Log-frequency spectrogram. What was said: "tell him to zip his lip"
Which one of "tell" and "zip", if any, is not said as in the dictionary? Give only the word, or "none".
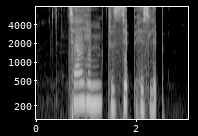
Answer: zip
